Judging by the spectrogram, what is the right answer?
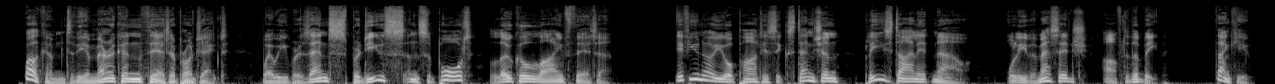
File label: ivr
